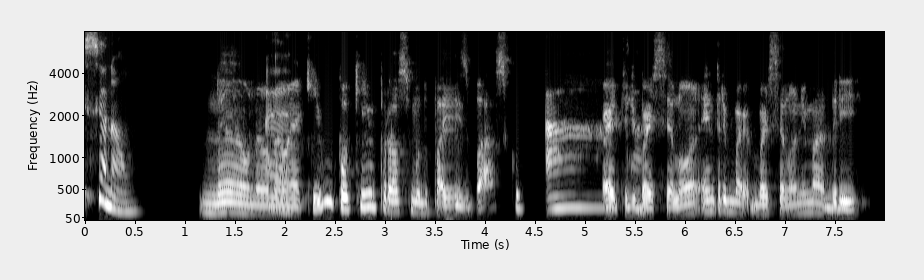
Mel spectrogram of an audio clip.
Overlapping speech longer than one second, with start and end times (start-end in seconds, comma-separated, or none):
none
